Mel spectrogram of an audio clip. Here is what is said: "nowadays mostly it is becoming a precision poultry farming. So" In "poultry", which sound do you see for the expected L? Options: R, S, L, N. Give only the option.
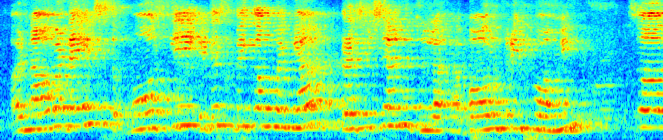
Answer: N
